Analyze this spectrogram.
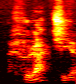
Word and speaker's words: Huarache: Huarache, I believe, is the correct pronunciation of these.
